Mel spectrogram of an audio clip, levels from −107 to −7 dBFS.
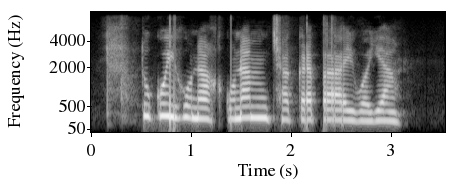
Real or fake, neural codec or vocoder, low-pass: fake; codec, 16 kHz, 6 kbps, DAC; 7.2 kHz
